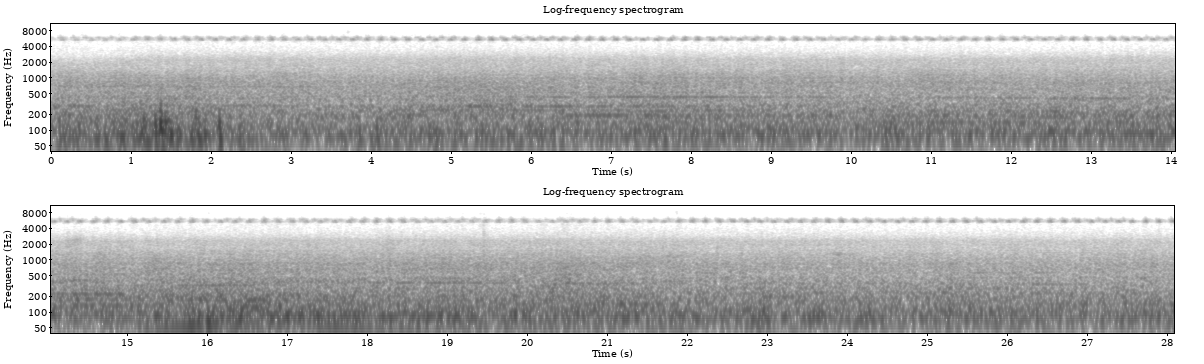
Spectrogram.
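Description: Crickets chirping in a steady, rapid pulse, over a low rumble that is loudest in the first couple of seconds and swells again about halfway through.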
